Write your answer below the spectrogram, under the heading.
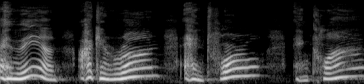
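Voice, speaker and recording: High-pitched put-on character voice from a woman, delivered very slowly. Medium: read story.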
